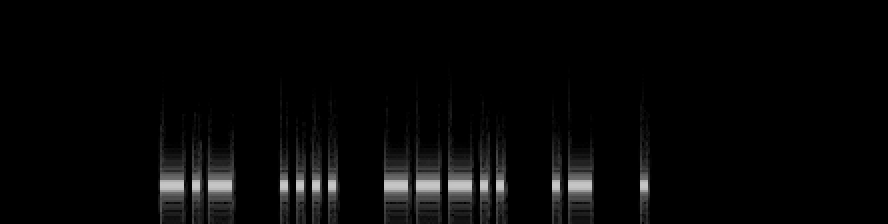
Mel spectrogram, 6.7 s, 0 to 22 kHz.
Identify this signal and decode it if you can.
Morse code, heard as a keyed tone, about 20 wpm, spaced as for 15 wpm, 700 Hz. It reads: KH8AE
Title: 219 Lesson 35g - Number 0 - Call Signs 20wpm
